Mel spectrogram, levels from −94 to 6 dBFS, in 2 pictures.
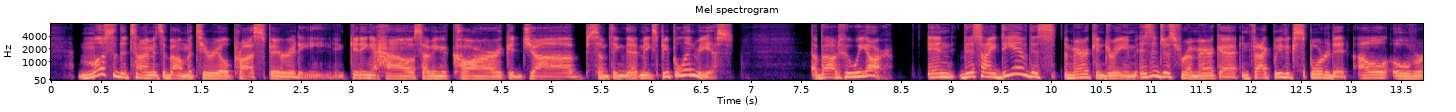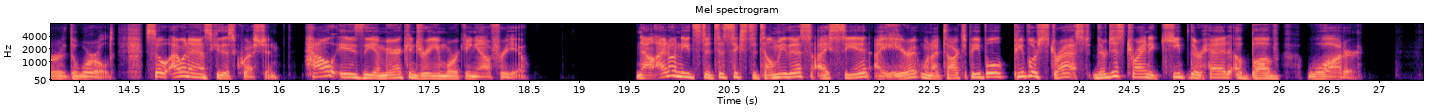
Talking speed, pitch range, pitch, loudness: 210 wpm, 125-185 Hz, 150 Hz, -14 LUFS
